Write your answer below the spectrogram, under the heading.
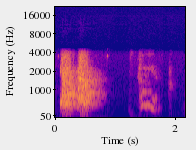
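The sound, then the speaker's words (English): Barks from a dog eager to play catch: first a loud, rough double bark, then a short pause, then a softer, higher bark and a brief faint yip. “why does my dog want to play catch right now?”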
